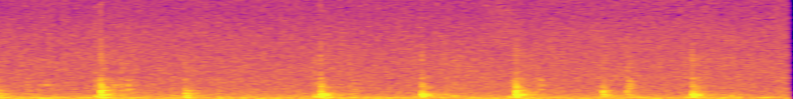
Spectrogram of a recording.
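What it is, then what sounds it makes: Plastic toy keyboard keys. Single fingertips tap the plastic keys of a hollow red plastic toy keyboard, producing a series of quiet, short, dry clicks with a hollow midrange tone. Each tap dies away almost instantly over a faint steady background hiss.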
